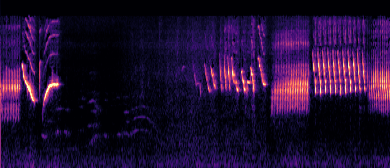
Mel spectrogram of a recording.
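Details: Canary song intended to prompt young canaries to sing: two loud swooping whistles, a quiet stretch, then fast buzzy trills and dense rattling tours growing louder.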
